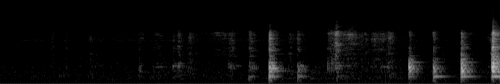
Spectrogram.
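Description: Metal loaf tin being tapped and turned in the hands to spread flour over its greased inside: a run of light, irregular taps, faint at first and louder from about halfway through, some with a short metallic ring.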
